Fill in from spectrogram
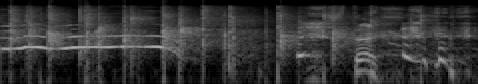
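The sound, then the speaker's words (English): A crowd claps loudly in a dense, steady patter, with a sharp whistle early on and whoops and cheering voices rising over the applause toward the end. “Let's give it a round of applause, everybody.”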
